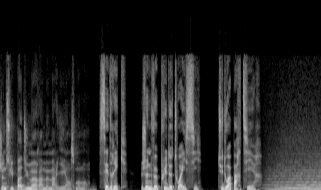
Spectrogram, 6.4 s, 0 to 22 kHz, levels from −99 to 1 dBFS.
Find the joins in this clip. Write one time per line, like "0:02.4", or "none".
0:01.9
